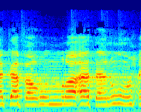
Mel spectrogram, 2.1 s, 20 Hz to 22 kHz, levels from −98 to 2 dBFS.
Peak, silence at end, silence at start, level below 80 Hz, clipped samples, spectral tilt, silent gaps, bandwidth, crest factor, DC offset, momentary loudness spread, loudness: -2 dBFS; 0 s; 0 s; -56 dBFS; under 0.1%; -3 dB/octave; none; 9.4 kHz; 14 dB; under 0.1%; 11 LU; -17 LUFS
